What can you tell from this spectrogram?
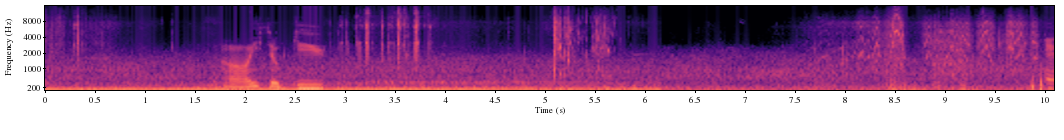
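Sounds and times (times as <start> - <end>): low hum: 0.0 - 9.8
water sloshing and splashing: 5.0 - 6.0.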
